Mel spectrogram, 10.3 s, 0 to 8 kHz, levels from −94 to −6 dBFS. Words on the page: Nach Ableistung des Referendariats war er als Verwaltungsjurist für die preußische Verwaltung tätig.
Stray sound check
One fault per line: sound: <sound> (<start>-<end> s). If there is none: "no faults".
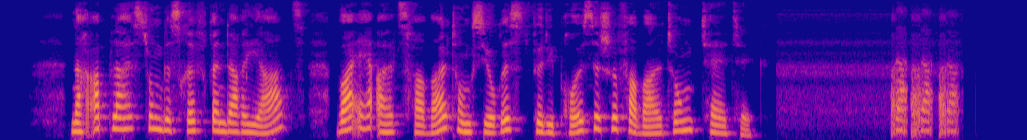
sound: laugh (8.9-9.6 s)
